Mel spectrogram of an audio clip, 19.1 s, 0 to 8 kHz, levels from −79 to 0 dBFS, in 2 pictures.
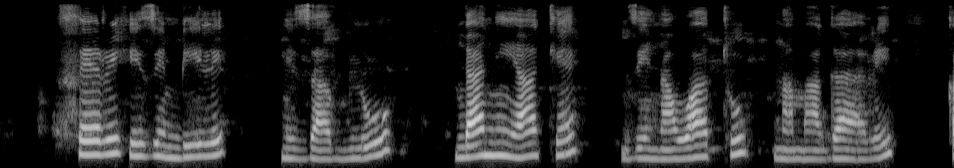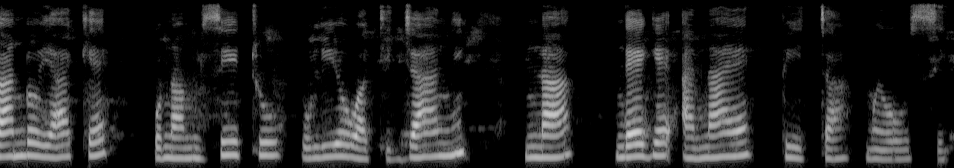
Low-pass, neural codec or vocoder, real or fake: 7.2 kHz; vocoder, 44.1 kHz, 128 mel bands, Pupu-Vocoder; fake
